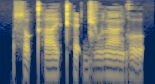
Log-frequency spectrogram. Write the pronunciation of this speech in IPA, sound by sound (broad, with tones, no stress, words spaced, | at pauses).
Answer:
sɔ̰˦˨kʰa˦ɪ̯ kʰɛ˦ʔd͡ʑu˦lã˦ ɡo̰˦˨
